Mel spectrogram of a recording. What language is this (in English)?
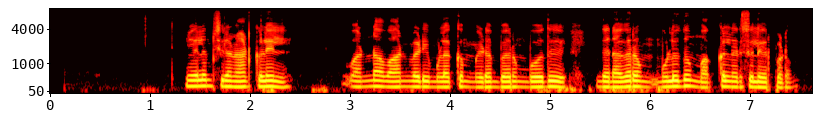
Tamil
